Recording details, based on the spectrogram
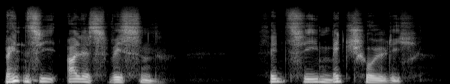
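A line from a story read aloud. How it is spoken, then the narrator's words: Tired, sad voice. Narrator (German): Seine Stimme klang müde und traurig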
